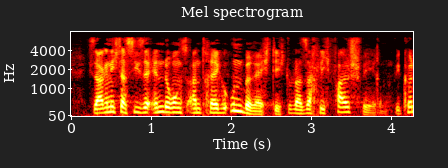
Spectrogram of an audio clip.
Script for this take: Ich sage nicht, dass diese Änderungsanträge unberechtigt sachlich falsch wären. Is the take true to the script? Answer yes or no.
no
